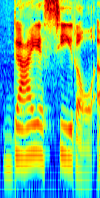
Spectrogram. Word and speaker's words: diacetyl: So over a decade ago, workers in a microwave popcorn factory were sickened by breathing in diacetyl. Am I saying that correctly? Diacetyl? – Mm-hmm. – No. – Yep. – I am? Okay.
